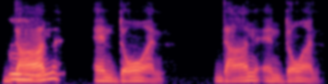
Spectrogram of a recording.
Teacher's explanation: there was two different names that were very common Don and Dawn Don and Dawn but in California they're the same name Don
